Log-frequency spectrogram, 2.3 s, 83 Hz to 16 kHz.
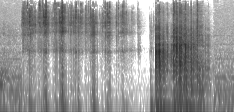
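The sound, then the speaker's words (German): Dice rattle in a quick series of bright clicks for over a second, then after a brief pause a louder clattering burst as they tumble and settle, landing on three 20s. No one speaks. “Dann würfeln wir noch einmal.”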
